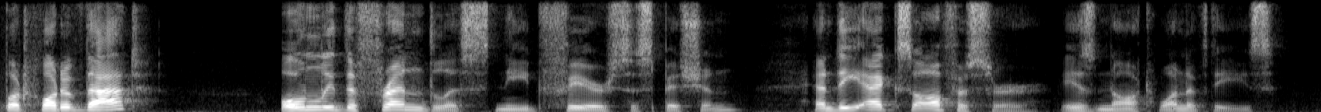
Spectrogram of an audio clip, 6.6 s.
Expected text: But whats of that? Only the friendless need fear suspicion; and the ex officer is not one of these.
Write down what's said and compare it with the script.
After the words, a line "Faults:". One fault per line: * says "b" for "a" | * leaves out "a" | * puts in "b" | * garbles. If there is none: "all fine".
But what of that? Only the friendless need fear suspicion; and the ex officer is not one of these.
Faults:
* says "what" for "whats"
